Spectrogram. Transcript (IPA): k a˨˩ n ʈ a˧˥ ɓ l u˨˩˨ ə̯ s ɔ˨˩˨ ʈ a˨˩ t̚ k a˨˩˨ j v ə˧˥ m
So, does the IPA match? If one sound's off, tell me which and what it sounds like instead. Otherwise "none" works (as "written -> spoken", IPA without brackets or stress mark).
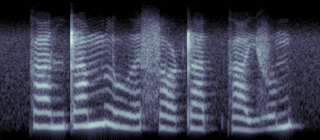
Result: ɓ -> m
